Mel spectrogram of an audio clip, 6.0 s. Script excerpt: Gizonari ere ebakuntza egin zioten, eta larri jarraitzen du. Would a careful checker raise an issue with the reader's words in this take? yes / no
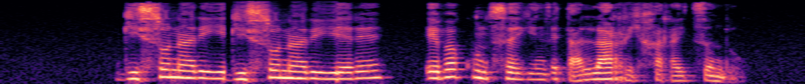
yes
